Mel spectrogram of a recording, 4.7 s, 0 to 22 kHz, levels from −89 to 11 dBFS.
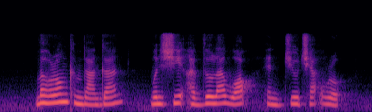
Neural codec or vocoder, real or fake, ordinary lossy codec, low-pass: codec, 16 kHz in and 24 kHz out, 0.6 kbps, FocalCodec, streaming, 4096 codes; fake; none; 7.2 kHz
